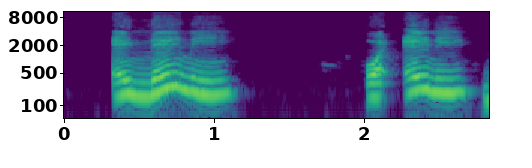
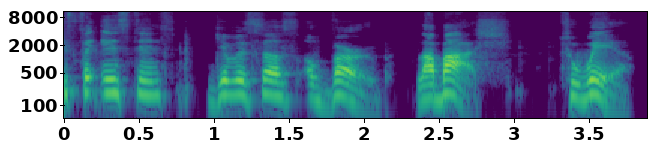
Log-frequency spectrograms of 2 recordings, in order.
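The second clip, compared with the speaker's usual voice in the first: ordinary talk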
